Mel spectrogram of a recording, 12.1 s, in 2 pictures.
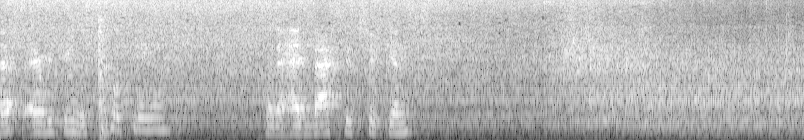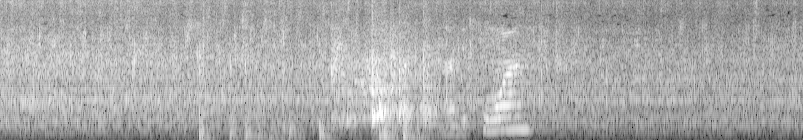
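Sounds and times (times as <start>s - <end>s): meat sizzling in a pan: 0.0s - 11.2s
dull knocks: 7.5s - 9.3s.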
